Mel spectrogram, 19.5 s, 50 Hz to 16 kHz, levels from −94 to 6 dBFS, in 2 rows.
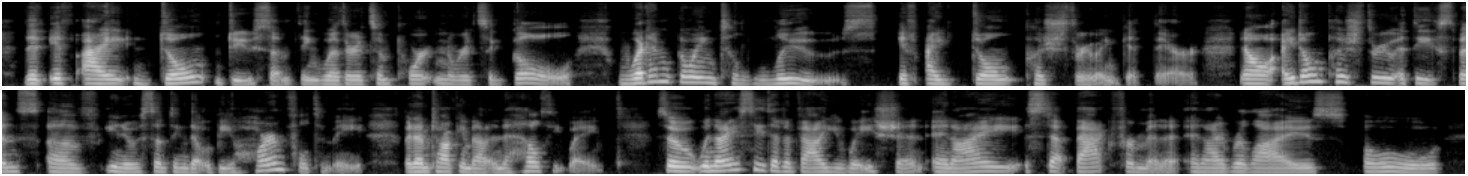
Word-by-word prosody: that 180 -1 +4
if 195 -1 +4
I 180 -2 +6 0.2
don't 205 +5 +4
do 160 -1 -2
something, 165 -1 -5
whether 165 +1 +1
it's 165 +1 -3
important 175 0 -3
or 165 0 -5
it's 165 0 -7
a - - -6
goal, 185 +2 -2 0.3
what 200 +6 +7
I'm 270 +1 0
going 230 -3 +2
to 190 -2 -9
lose 200 - -1
if 180 -1 -1
I 170 -2 +1
don't 175 -1 +2
push 170 -2 -5
through - - -5
and - - -7
get - - -10
there. - - -10 0.3
Now 185 -1 +6
I 195 - +5
don't 260 +4 +3
push 250 -3 -1
through 215 -3 +1
at 185 - -4
the 190 -2 -1
expense 180 +1 -3
of, 165 -2 -2
you 195 -2 0
know, 165 0 +1
something 170 0 -4
that 160 - 0
would - - -9
be 160 - -3
harmful 210 +3 -1
to - - -18
me, - - -10 0.2
but 175 - +3
I'm 175 -1 +7
talking 175 -1 +3
about 155 -1 -1
in 160 - -2
a - - -5
healthy 195 +3 -3
way. - - -9 0.3
So 200 -3 +6
when 205 +2 +5
I 215 +4 +6
see 265 -1 -5
that 205 -3 -1
evaluation 170 -1 -2
and 170 -2 0
I 185 +3 -1
step 200 - -3
back 180 +1 0
for 180 - -5
a - - -6
minute 165 - -5
and 175 -1 -4
I 165 - 0
realize, 120 - -3
"Oh, 165 -3 -1
180 Hz, 210 wpm, -24 LUFS, 165-195 Hz, 0.3 s, what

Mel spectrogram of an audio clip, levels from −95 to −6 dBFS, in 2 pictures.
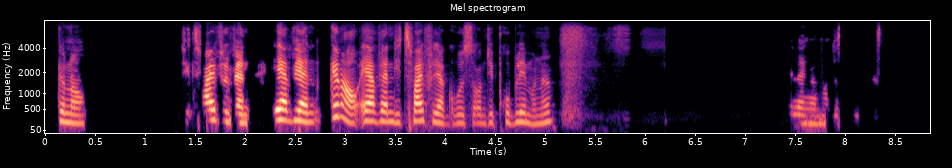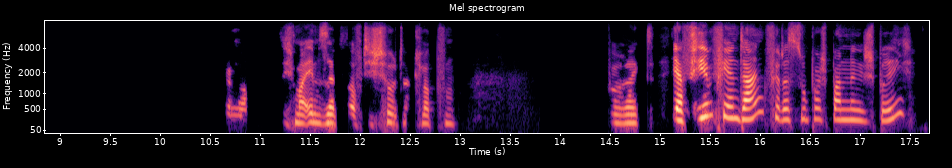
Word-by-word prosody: Genau. 185 -5 -2 1.0
Die 420 - -15
Zweifel 230 - +3
werden 195 -2 +6 0.2
eher 245 -1 +8
werden 220 -2 +6
genau, 300 -12 +4
eher 225 0 +5
werden 215 -1 +1
die 190 - -10
Zweifel 225 -1 +2
ja 190 - 0
größer 180 +2 -12
und 180 -1 -13
die 190 - -11
Probleme, 200 -4 -8
ne? 200 +5 -9 2.4
Je - - -17
länger 175 -2 -9
man 165 0 -14
das 170 - -21
liegen 340 - -37
lässt. 400 - -22 2.3
Genau, 175 -3 -14 0.3
sich - - -16
mal 180 -1 -2
eben 195 -1 -5
selbst 185 - -5
auf 280 - -7
die - - -8
Schulter 180 -3 -7
klopfen. 175 0 -14 1.5
Korrekt. 185 -1 -8 0.2
Ja, 245 - +8
vielen, 295 +10 +2
vielen 290 -6 -2
Dank 265 +12 +2
für 285 - -8
das 255 -1 -6
superspannende 255 -1 -8
Gespräch. 235 - -10
210 Hz, 140 wpm, -20 LUFS, 185-250 Hz, 2.4 s, eher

